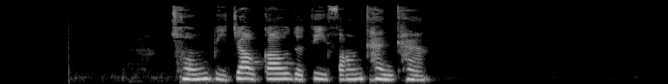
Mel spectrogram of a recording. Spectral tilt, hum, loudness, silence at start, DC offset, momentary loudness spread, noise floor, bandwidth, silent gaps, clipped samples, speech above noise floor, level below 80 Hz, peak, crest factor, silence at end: -3.5 dB/octave; none; -21 LUFS; 1.7 s; under 0.1%; 6 LU; -78 dBFS; 16.5 kHz; none; under 0.1%; 57 dB; -72 dBFS; -4 dBFS; 20 dB; 2.4 s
